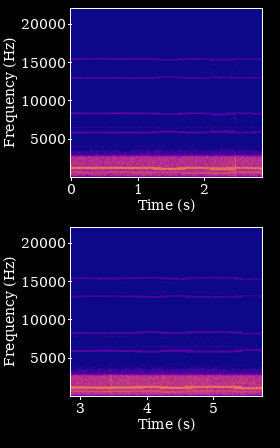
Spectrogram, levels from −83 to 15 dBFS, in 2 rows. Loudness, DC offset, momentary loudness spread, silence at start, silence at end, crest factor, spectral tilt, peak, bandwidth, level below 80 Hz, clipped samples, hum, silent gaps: -20 LUFS; 0.1%; 2 LU; 0 s; 0 s; 18 dB; -4 dB/octave; -2 dBFS; 8.8 kHz; -72 dBFS; under 0.1%; none; none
